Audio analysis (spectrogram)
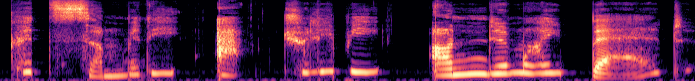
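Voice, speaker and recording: A British woman playing an obsessive, creepily devoted yandere girlfriend in an intimate ASMR roleplay, breathy and often whispering, lingering on short phrases. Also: extremely high pitch, big pitch swings, normal speed, fairly bright tone, no echo, heavily acted. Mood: teasing menace. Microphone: close microphone, dry intimate recording.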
